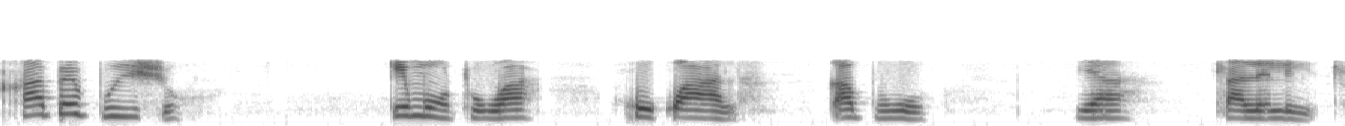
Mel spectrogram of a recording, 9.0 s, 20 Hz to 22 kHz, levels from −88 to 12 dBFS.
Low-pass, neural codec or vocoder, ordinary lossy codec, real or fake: 3.6 kHz; vocoder, 22.05 kHz, 80 mel bands, Vocos; none; fake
